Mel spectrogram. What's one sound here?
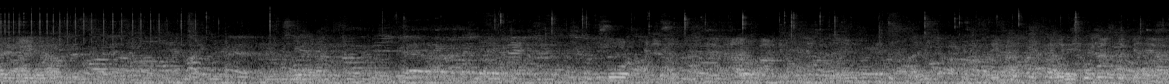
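A fire crackles.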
